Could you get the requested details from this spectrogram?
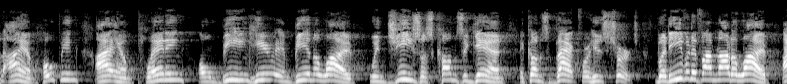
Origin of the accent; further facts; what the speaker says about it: Easley, South Carolina, United States; I grew up in Easley, South Carolina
